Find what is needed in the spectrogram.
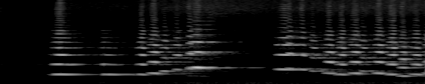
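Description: Pan flute playing a melody. After a short silence it plays separate notes stepping upward, then breaks into a quicker run of notes in the second half.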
